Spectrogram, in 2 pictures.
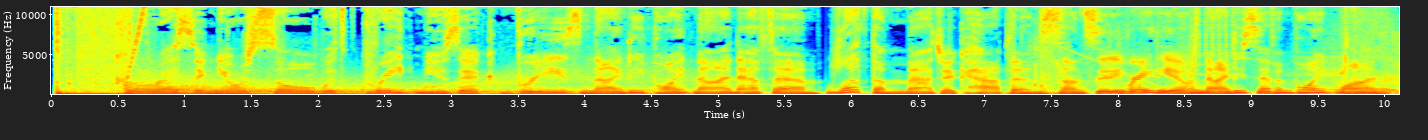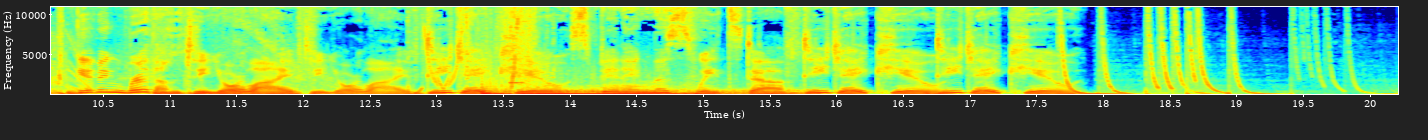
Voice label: RADIO AND DJ IMAGING MIXDOWN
